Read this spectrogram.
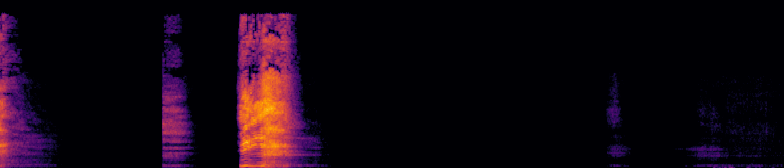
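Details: Sneeze compilation of stifled and normal sneezes: a small stifled sneeze followed by a louder full sneeze burst, then quiet breathing.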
